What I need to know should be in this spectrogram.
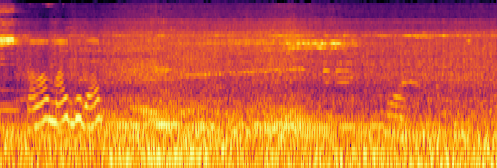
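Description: Traffic hums nearby.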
